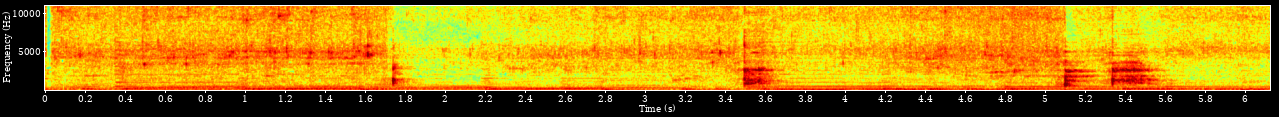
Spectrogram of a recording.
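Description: Butter sizzling as it melts and bubbles on a hot nonstick grill pan. A few brief clicks sound over the steady hiss.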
